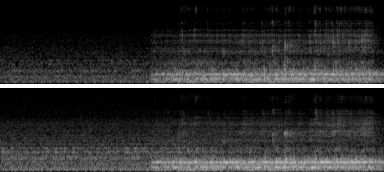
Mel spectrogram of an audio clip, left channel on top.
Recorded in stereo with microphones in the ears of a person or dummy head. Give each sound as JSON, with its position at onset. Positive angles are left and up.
{"t": 1.5, "sound": "boiling", "side_deg": 35, "distance_m": 1.4}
